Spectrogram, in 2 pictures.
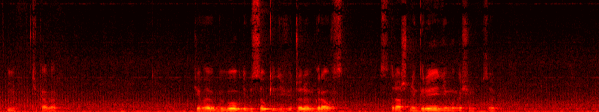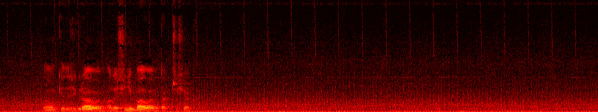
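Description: A helicopter's rotor thrums steadily.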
